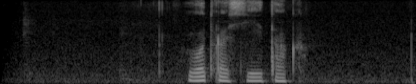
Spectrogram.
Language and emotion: Russian, neutral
